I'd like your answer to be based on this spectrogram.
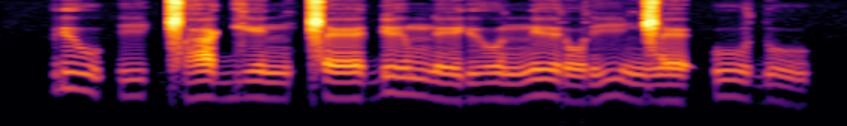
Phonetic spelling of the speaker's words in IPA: ɾʲ u ʔ i ɡ͡ǁ a ɡʲ e n ǁ ɛ ɗ ɪ m ɾ e ɾʲ ʊ n ɪ ɾ o ɾ i ŋ͡ǁ ɛ ʔ u ɗ u

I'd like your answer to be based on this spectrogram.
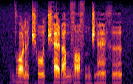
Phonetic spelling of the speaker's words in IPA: dʱ ɔ˦˨ ɽ ə̃˧˥ t͡ʃʰ ɔ̃˧˥ t͡ʃʰ æ˦˨ ɽ a˥ m zˤ æ˩˧˩ sˤ n d͡ʒ æ̃˩˧˩ x ə̃˧˥

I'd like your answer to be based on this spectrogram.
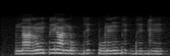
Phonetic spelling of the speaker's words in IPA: n ã˧ l ũ˦ k͡p i˦ ɾ ã˧ n u˨ ɡ͡b i˧ k͡p u˨ ɾ ĩ˨˦ ɡ͡b i˦˨ ɡ͡b i˨˦ ɡ i˧

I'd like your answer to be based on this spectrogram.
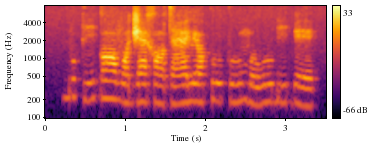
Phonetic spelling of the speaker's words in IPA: b u˦ k iː˨˥ ɡ ɒː˦ v ɒ˨˥ d͡ʒ æː˦ x ɒː˧˩ t æː˨˥ lʲ ɒː˦ k uː˦ k uː˨˥ m o˧˩ w uː˦ ɠ iː˨˥ ɠ e˧˩

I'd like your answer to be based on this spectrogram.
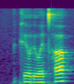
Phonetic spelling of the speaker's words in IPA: kʲ ə o̯ ɾʲ o e̯ t̪ʰ ɐ

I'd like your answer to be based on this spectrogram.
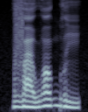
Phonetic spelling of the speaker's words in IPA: v a˨ w ɔ˦ ɡʷ i˨

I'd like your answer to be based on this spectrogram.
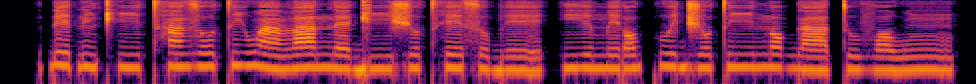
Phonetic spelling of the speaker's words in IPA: ɗ e˦˨ ɗ ĩ˨ kʰ iː˨ tʰ ã˦ z o˦ t i˦ w ã˨ β a˦ n ɛ˨ ɡ iː˨ ʃ ʊ˦ tʰ e˦ s ʊ˨ b e˨ | j ɪ˨ m e˨ ɾ ɔ˦ kʷ e˦ d͡ʒ o˦ t iː˦ n ɔ˦ ɡ aː˨ t u˨ v ɔ˨ w ũ˨

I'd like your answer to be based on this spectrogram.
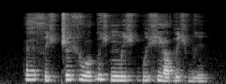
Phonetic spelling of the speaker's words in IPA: ɛ̤˦ θ ə˨ ç c ø˦ ç w ʊ˨˦ ɠ ə̤˦˨ ç ŋ͡m i˦ ç ɡ͡b ʊ˦ ç j ɐ˨ ɠ ə̰˨ ç b i˨

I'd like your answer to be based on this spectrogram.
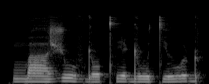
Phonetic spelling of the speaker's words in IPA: ŋ͡m a ʒ u v ɖ o t̪ʰ i ɖ u tʲ u ɖ

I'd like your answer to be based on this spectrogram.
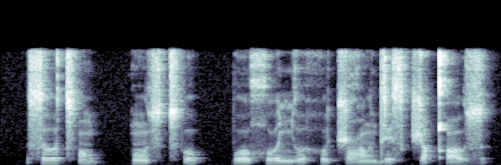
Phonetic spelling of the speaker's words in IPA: s ɤ t͡sʼ ɔ̃ b pː õ s t͡sʼ o pː o χʷ ɤ ɲ ɤ h o t͡ʃ ʕ õ d e s t͡ʃ ɤ qʼ o z

